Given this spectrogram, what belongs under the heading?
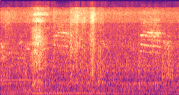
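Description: A honeybee swarm buzzing as it is shaken off a branch on a farmstead: a dense, continuous hum of many bees, fairly faint, with a few swells of louder buzzing close by.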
